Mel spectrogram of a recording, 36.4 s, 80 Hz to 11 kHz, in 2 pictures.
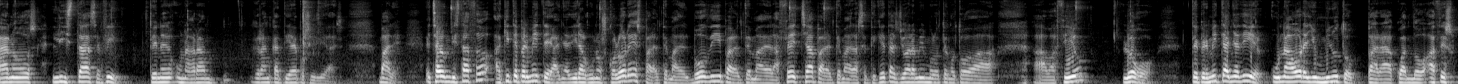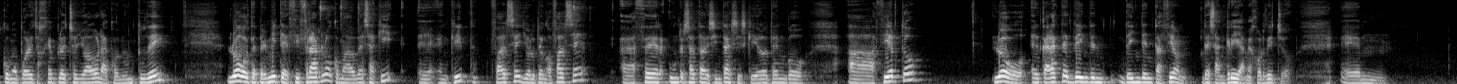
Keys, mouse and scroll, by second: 3.7 Return, 5.6 j, 7.5 j, 9.8-10.3 typing, 13.4 typing, 22.2-22.7 typing, 25.4 typing.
